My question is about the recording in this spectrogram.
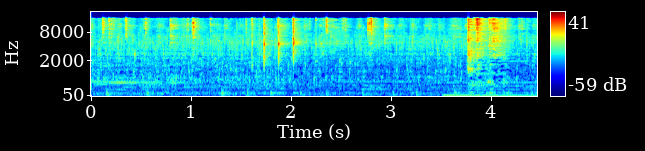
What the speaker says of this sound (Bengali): ভালো করে সমস্ত উপকরণ আমি মিশিয়ে দিচ্ছি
